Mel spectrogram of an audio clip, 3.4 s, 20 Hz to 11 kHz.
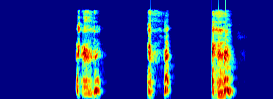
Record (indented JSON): {
  "three_cough_length": "3.4 s",
  "three_cough_amplitude": 26069,
  "three_cough_signal_mean_std_ratio": 0.33,
  "survey_phase": "beta (2021-08-13 to 2022-03-07)",
  "age": "18-44",
  "gender": "Female",
  "wearing_mask": "No",
  "symptom_none": true,
  "smoker_status": "Ex-smoker",
  "respiratory_condition_asthma": false,
  "respiratory_condition_other": false,
  "recruitment_source": "REACT",
  "submission_delay": "2 days",
  "covid_test_result": "Negative",
  "covid_test_method": "RT-qPCR"
}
